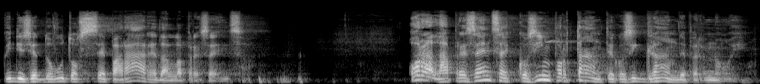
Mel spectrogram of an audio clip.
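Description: A man preaching a sermon emphatically, switching between quick phrases and slow, drawn-out ones. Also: mid-range voice, sing-song, a bit bright. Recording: long hall reverb.

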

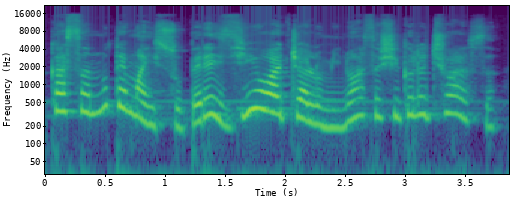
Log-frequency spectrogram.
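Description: A woman voicing a small, sleepy and gentle bunny in a children's storybook, speaking softly and slowly. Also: high-pitched, big pitch swings, voice pushed up.

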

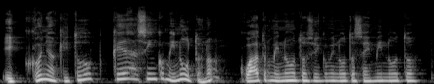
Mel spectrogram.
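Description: Venezuelan guy, fast and animated, jokey host, young, street recording. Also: fairly high pitch, breathy edge. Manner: joking, rapid, animated slang-filled talk. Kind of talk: casual chat, joking. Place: outdoors in a city street.

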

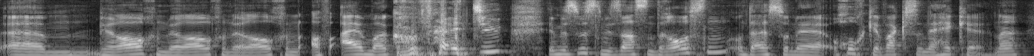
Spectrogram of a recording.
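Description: A man's voice: mid-range voice, animated, normal speed, hardly any pauses, a little mellow. A man, co-hosting a podcast and telling a funny story in playful, slangy chat. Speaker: podcast co-host.

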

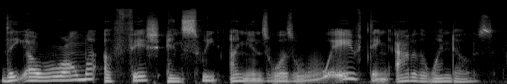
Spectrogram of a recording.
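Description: A woman reading a children's fable aloud, expressive, dropping into soft whispers for suspense. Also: low-pitched, measured pace, vocal fry, slightly rough. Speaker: storybook reader. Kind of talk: children's story read-aloud.

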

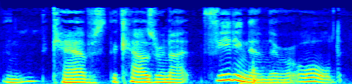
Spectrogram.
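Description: Gravelly man explaining scripture to a class. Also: fairly high pitch, measured pace, mellow. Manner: reads a passage then comments in casual asides. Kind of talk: reading and explaining scripture to a group.

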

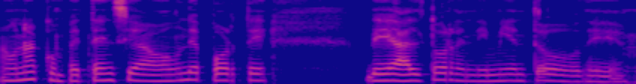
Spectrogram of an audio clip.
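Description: Animated Mexican woman coaching skaters. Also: on the low side, moderate pace. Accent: Mexican Spanish. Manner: animated storyteller who acts out quoted voices. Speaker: roller skating coach and club founder. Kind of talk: casual interview talk.

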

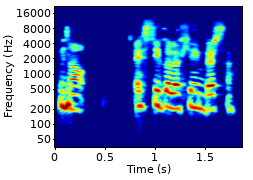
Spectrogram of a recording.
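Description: A woman's voice: mid-range voice, little pitch movement, fairly quick, a little mellow, no room sound. A young woman with a Chilean accent chatting casually, joking and using plenty of slang. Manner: joking, slangy, laughs often. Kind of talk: casual chat.

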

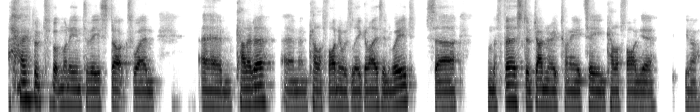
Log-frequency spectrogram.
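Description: Podcast guest: Yorkshire man in his twenties, deep mellow voice, chatty and self-deprecating. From Yorkshire, England. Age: 20s. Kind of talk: casual interview chat.

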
